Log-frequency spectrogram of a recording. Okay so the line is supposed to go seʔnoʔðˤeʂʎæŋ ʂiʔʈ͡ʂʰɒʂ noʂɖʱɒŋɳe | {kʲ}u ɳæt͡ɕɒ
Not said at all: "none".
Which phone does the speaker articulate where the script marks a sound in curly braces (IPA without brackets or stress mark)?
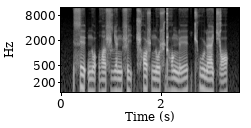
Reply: cʰ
